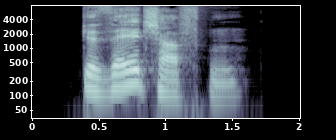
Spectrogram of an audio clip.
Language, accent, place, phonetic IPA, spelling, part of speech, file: German, Germany, Berlin, [ɡəˈzɛlʃaftn̩], Gesellschaften, noun, De-Gesellschaften.ogg
- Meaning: plural of Gesellschaft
